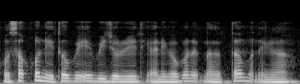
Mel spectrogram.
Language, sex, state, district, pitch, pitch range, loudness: Garo, male, Meghalaya, South Garo Hills, 130 Hz, 120-145 Hz, -16 LUFS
